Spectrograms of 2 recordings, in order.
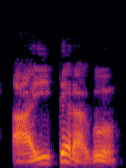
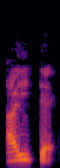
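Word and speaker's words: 相手: 상수가 아니라 상대방을 의미하죠 상자는 원래 상 그러면 음독으로는 소로 가야 돼 대짜면 손숫자면 원래는 이제 음독이니까 우리말로 숫자니까 슈 하는데 발음은 아이 때라고 상대를 말할 때 i와 손을 말하는 대를 묶어서 아이 때 뜻은 상대방의 상대 아이떼 알고 계셨다 그러면 원래이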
